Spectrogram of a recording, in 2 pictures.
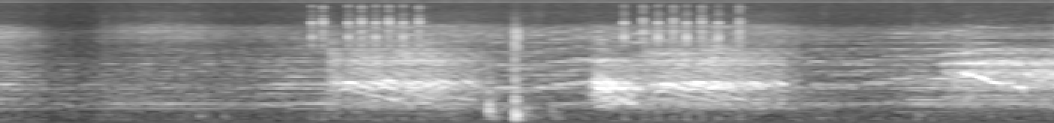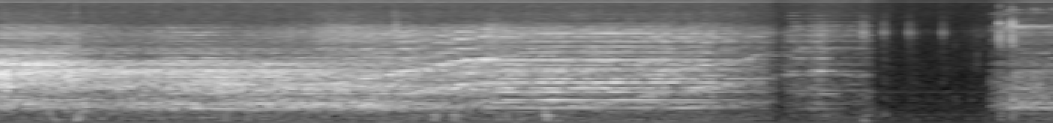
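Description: Loud whooshing game sound effects play through small laptop speakers.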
